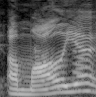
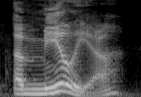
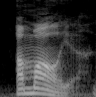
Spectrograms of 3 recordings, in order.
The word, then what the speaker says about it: Amalia: Hey, is it Amalia? Is that how I say your name? – It is perfect. Yeah. – Okay. Sometimes people say Amelia, but you say Amalia. Is that correct? – Yes.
